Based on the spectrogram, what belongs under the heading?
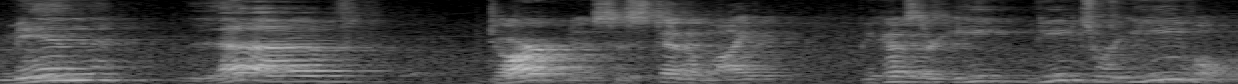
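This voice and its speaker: A male pastor delivers a lively sermon, his pitch rising and falling widely in a bright, forceful tone. He leans on rhetorical questions and repeats his key phrases. He is heard from some distance, in a strongly echoing church with faint room noise. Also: slow. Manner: animated preaching with rhetorical questions and repetition. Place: church sanctuary.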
